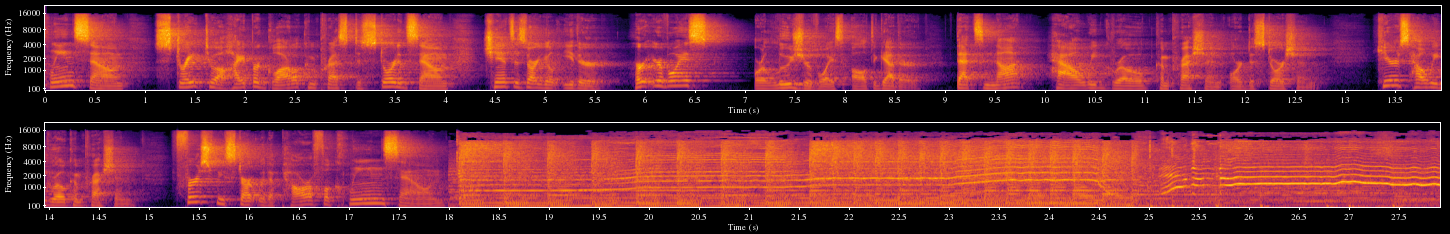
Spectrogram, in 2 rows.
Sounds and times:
Speech: 0.0s - 18.0s.

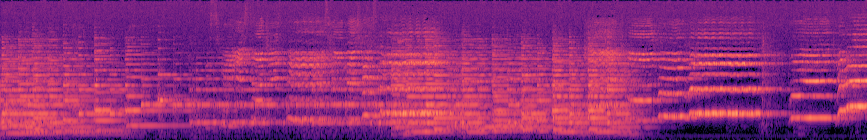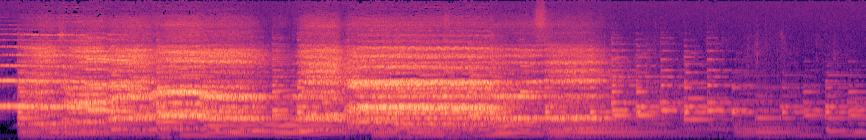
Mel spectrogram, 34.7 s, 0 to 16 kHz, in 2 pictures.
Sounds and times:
Choir: 4.6s - 9.4s, 11.7s - 15.3s, 16.7s - 30.5s.

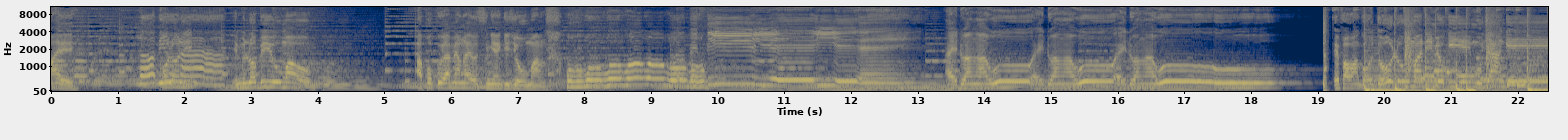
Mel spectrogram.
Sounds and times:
Music: 0.0s - 18.4s, 19.1s - 22.4s.

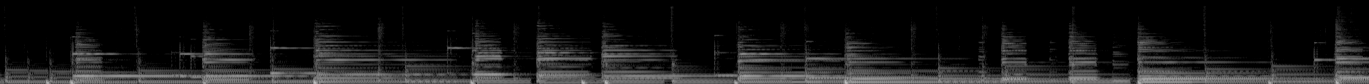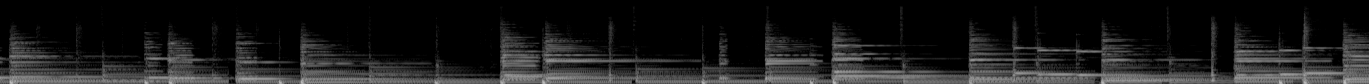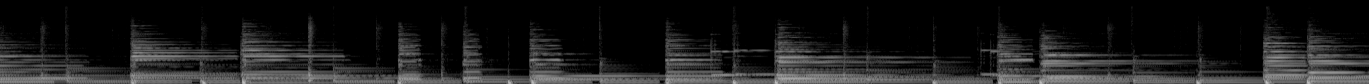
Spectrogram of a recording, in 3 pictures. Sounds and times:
Jazz: 0.0s - 41.0s.

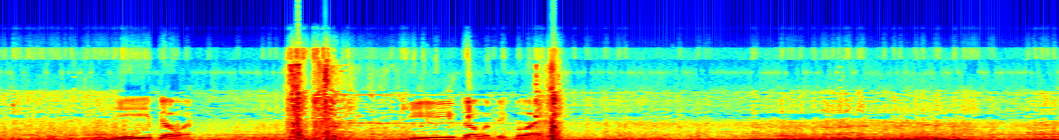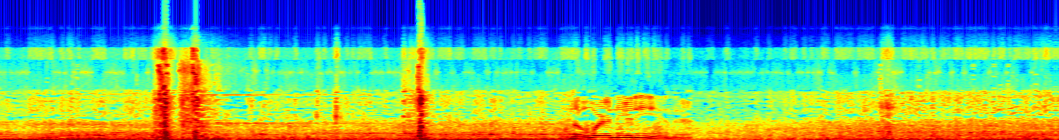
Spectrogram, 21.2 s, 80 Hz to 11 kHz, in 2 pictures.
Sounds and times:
Car: 0.0s - 21.1s
Outside, urban or manmade: 0.0s - 21.1s
Speech: 1.2s - 2.0s, 4.1s - 5.6s, 16.3s - 17.6s.

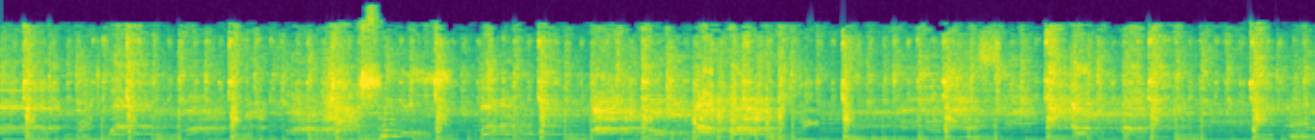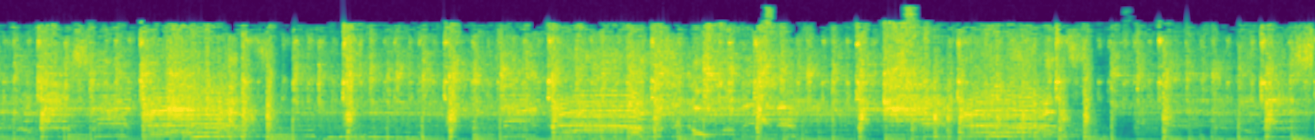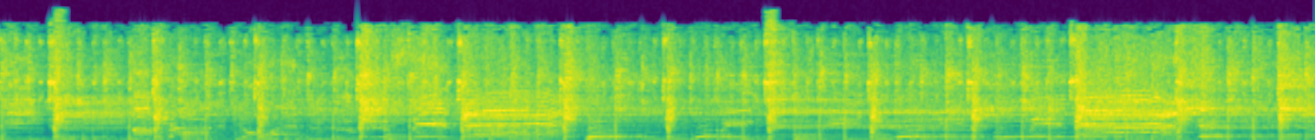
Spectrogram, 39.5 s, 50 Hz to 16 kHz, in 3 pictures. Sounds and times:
Music: 0.0s - 39.4s.

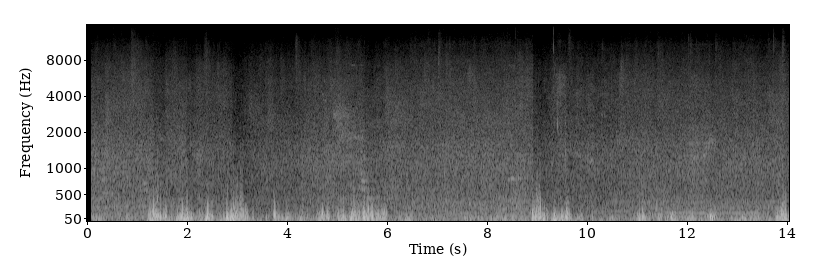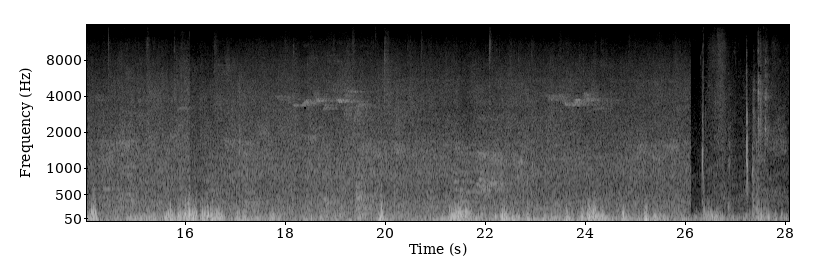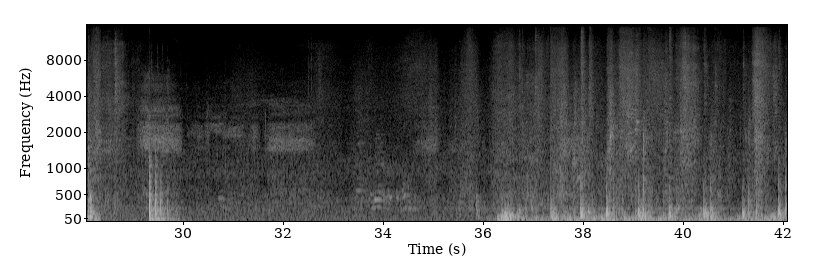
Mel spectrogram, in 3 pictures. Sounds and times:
Rustling leaves: 0.1s - 42.0s.

